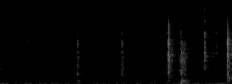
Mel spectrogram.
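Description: A few faint, sparse clicks from a small screwdriver tightening a screw into a scale-model car chassis.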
